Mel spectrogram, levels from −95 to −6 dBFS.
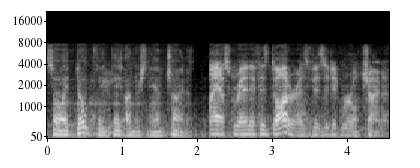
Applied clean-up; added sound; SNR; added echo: neural separator model SepFormer DNS4.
